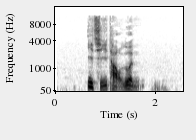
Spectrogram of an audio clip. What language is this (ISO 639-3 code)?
zho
